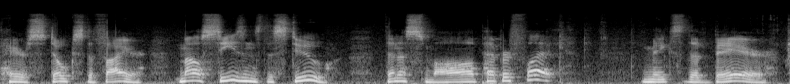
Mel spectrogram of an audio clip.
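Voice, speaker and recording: The loudness stays very even throughout. Noticeable background noise can be heard. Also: man. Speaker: storybook reader. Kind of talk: children's picture book read-aloud.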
